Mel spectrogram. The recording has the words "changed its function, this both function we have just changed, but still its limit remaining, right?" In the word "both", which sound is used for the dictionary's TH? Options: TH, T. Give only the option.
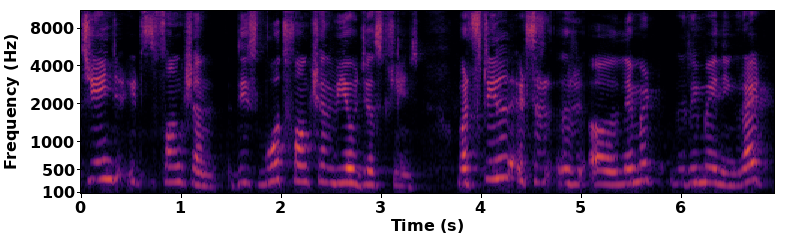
T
